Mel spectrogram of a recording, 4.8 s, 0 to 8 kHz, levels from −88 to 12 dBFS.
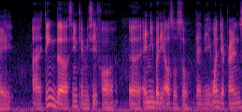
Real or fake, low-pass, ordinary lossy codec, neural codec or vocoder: real; none; none; none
